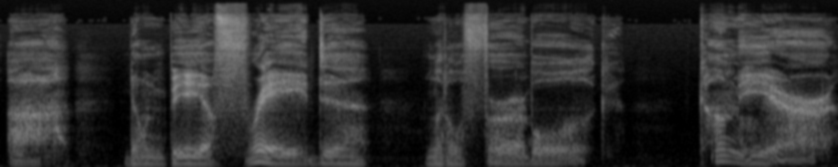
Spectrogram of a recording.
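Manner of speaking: low, very slow, sinister whisper; sickly ruler's whisper. Acted. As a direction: coax them closer in a drawn-out whisper. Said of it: "and he says".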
